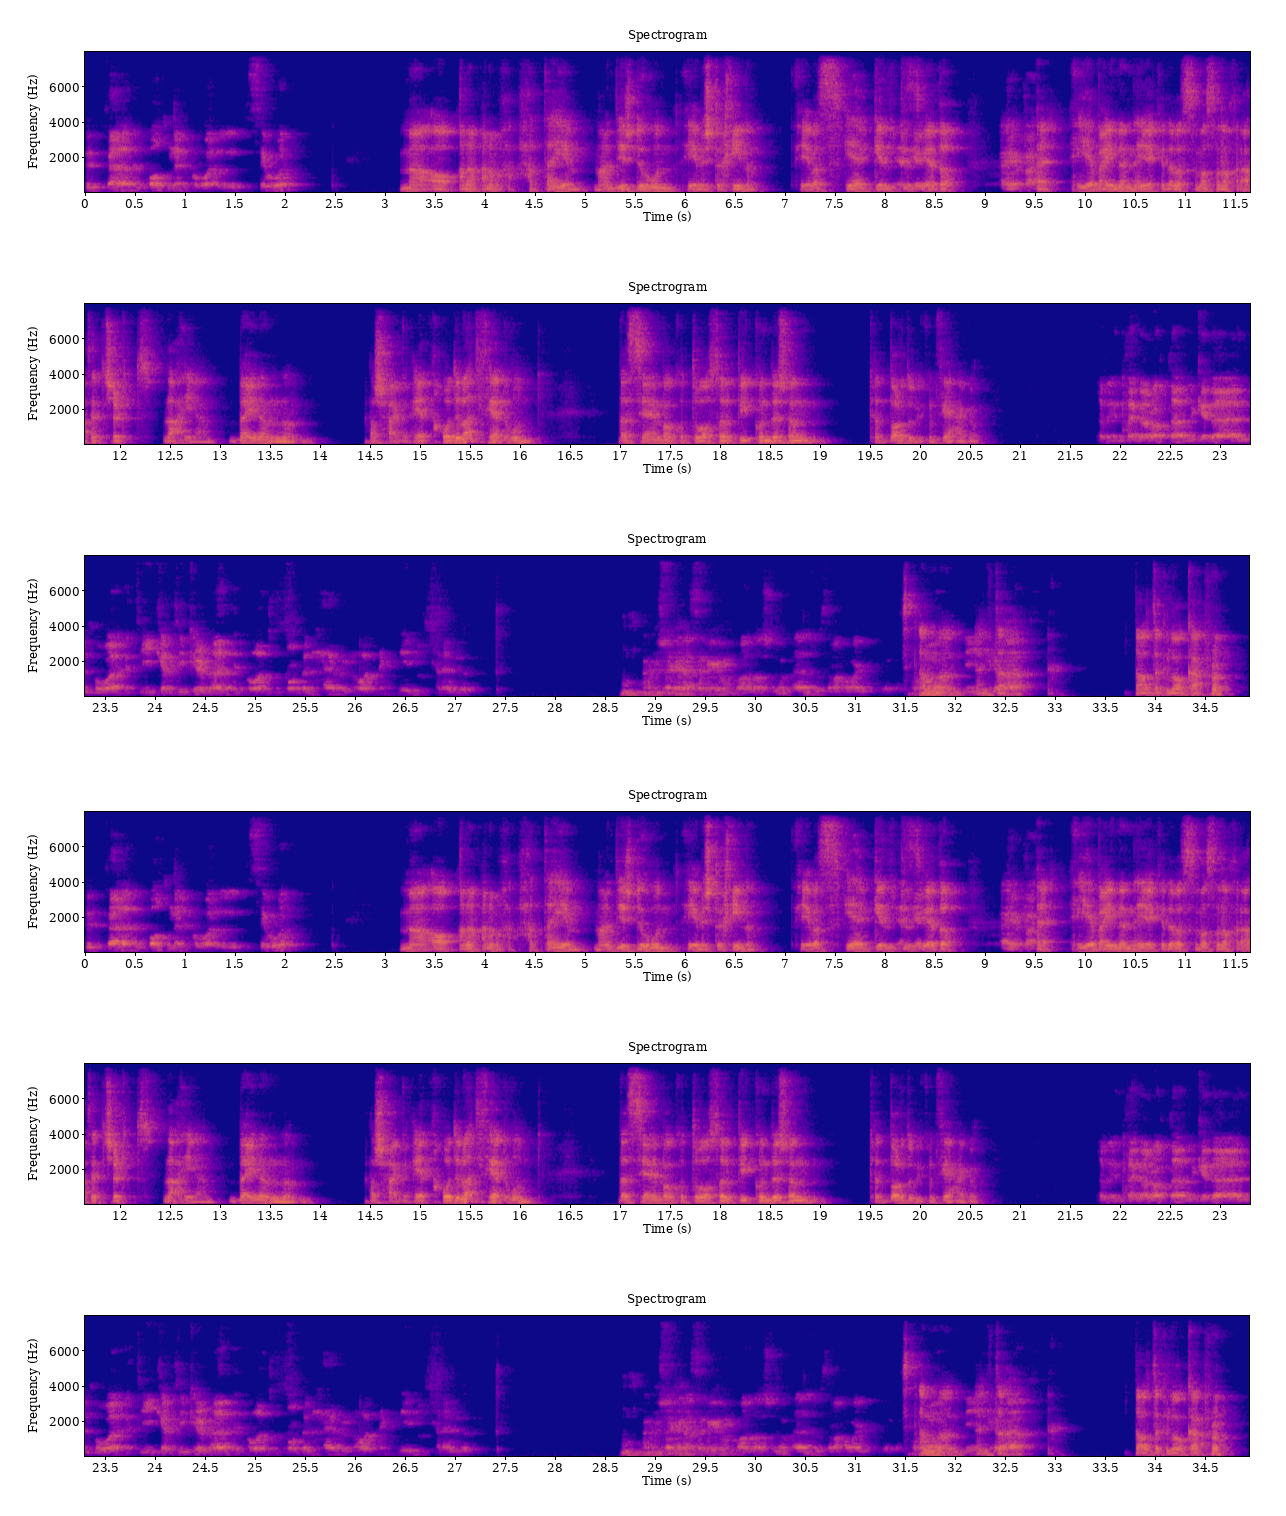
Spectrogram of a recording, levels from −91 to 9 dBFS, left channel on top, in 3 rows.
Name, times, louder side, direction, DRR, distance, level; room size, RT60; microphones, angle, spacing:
voice 1, 0.0-2.1 8.1-8.5 9.1-9.6 11.3-11.5 21.8-27.1 28.9-32.8, equal, 80° left, -4 dB, 2.0 m, -38 dB
voice 2, 3.1-6.7 7.1-8.6 9.5-13.8 14.5-16.1 17.0-18.9 19.5-20.6 28.6-29.3 31.6-32.6 33.8-34.6, right 1 dB, 5° left, -2 dB, 0.9 m, -31 dB
6.9 x 3.0 x 2.3 m, 0.43 s
head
